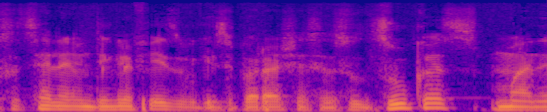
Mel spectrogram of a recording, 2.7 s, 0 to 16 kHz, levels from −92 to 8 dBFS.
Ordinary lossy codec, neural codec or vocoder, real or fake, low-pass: AAC, 48 kbps; none; real; 14.4 kHz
